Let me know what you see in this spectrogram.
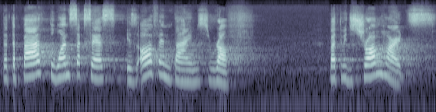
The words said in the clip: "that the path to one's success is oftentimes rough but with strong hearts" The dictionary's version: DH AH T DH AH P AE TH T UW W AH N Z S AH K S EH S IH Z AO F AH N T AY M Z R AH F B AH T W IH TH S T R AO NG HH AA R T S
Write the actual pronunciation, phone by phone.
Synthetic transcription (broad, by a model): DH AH T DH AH P AE TH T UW W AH N S AH K S EH S IH Z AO F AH N T AY M S R AH F B AH T W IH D S T R AO NG HH AA R T S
